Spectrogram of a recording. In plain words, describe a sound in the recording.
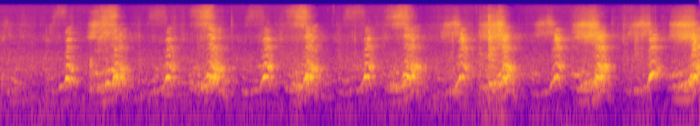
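A group of children chant loudly together in rhythmic bursts.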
